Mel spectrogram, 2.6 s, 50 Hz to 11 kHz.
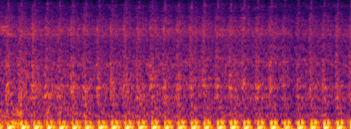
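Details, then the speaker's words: Kawasaki KLR250 single, about 4,500 original miles, cold start on choke: even, steady thumping idle about nine beats a second with no misses or clatter; running cleanly, best start so far. ">> Sounds nice. >> Sounds good. I mean, the thing runs good once it 4, 500 original miles."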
